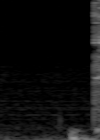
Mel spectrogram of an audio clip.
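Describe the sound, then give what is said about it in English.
A dull knock followed by a bright, ringing clink of glasses of Imperial Double IPA beer bumping together in a toast, fairly loud, heard once with no talking. “I literally knocked Tim's glass.”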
